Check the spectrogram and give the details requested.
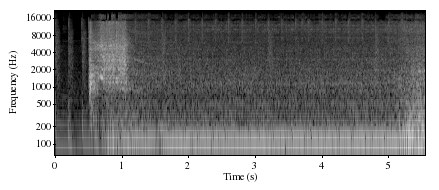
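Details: Toyota 4K engine after tune-up and valve clearance adjustment that cured ticking from the head, carb also retuned: brief crank then steady, even idle with no ticking from the head; normal idle.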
